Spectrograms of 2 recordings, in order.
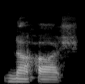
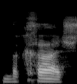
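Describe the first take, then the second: First: The middle consonant is a soft, breathy h. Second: The middle consonant is a throaty, rasping ch. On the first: The speaker calls it wrong. "not Nahash" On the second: The speaker calls it right. "his name literally is Nakash"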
